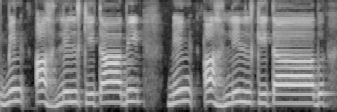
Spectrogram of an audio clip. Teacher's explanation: اخرجت الارض اخرجت الارض، من اہل الکتاب، من نون ساکن کے بعد حمزہ آ گیا ہے یعنی حروف حلقی میں سے آ گیا ہے تو اس لیے ادھر اظہار حلقی ہوگا. من لمبا من نہیں کریں گے.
